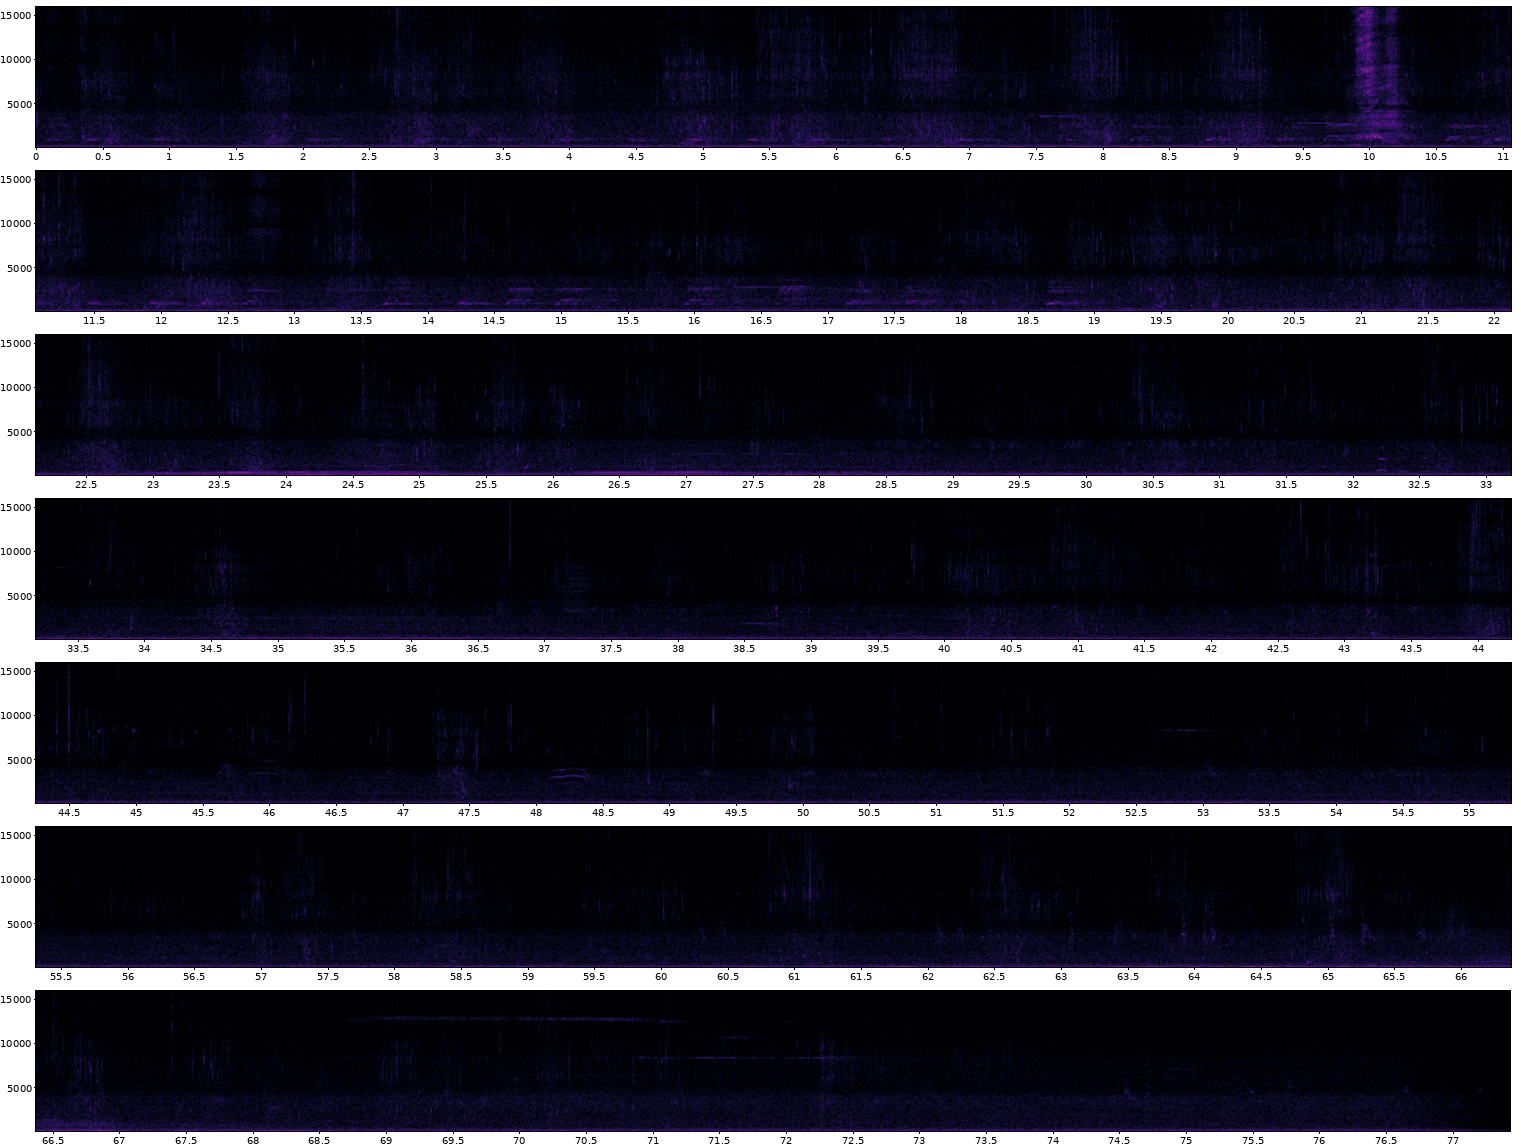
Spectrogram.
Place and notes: Slubice, Odra
city hum near river odra, slubice, poland.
